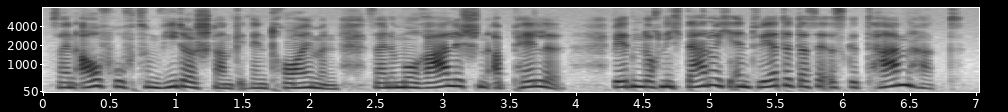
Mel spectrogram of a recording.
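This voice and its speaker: A woman's voice: fairly low pitch, normal speed, a little mellow, dry recording. A woman speaking scripted, argumentative commentary in a radio feature, firm and matter-of-fact.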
